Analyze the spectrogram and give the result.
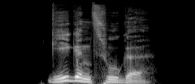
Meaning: dative singular of Gegenzug
- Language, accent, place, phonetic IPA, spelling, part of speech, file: German, Germany, Berlin, [ˈɡeːɡn̩ˌt͡suːɡə], Gegenzuge, noun, De-Gegenzuge.ogg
